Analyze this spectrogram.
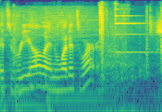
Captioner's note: cash register ring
